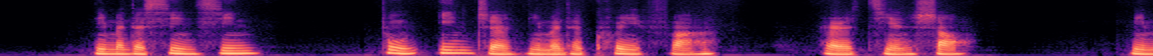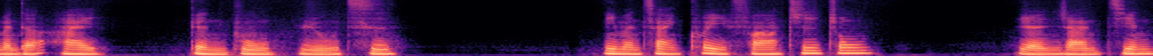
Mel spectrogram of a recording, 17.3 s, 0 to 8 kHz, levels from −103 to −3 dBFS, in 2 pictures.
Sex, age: male, 20-39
